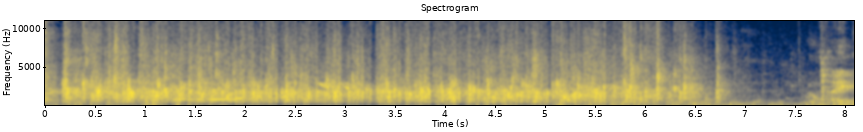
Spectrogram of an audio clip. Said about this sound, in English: thank you all for the clapping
